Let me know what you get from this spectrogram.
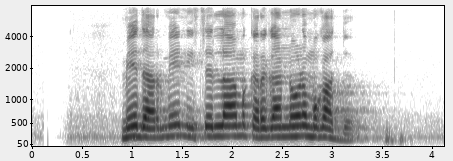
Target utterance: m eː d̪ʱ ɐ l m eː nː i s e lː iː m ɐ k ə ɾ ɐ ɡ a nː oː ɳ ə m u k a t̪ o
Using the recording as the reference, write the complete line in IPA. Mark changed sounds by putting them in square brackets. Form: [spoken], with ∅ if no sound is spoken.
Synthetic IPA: m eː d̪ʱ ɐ [ɾ] m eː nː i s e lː [aː] m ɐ k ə ɾ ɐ ɡ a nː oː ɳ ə m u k a [d̪] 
